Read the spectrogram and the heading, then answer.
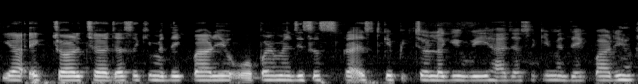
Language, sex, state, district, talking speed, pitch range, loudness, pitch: Hindi, female, Bihar, Katihar, 265 wpm, 190-200 Hz, -15 LUFS, 195 Hz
